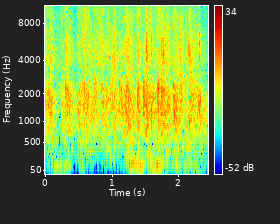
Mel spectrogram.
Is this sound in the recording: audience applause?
yes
